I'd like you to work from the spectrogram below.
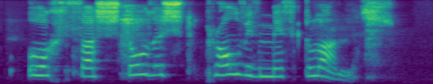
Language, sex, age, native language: Icelandic, male, 6, Icelandic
